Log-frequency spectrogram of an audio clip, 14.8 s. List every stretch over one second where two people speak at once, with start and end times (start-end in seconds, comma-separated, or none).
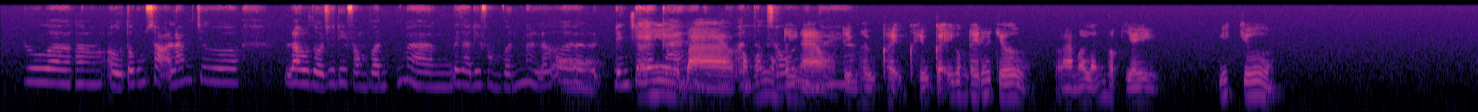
6.4-8.6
